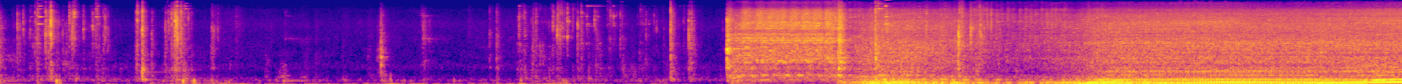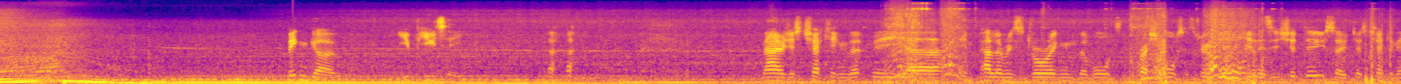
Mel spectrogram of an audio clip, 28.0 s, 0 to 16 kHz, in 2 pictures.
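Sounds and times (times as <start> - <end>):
boat engine starting and revving: 7.3 - 15.5, 16.6 - 28.0.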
